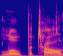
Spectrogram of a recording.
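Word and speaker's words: L'Hôpital: It's still pronounced lital, not hospital.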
